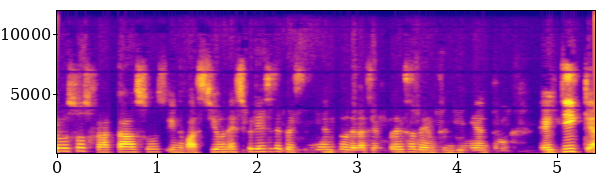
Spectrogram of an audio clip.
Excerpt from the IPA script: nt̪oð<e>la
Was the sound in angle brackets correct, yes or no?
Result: yes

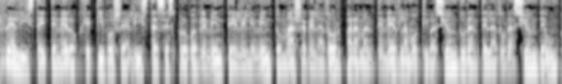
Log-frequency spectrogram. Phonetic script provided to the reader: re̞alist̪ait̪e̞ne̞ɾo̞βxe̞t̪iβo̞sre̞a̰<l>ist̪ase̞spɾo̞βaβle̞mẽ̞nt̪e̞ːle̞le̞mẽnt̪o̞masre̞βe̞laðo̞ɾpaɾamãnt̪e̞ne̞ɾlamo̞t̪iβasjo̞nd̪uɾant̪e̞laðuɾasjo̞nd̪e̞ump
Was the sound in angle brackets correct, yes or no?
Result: yes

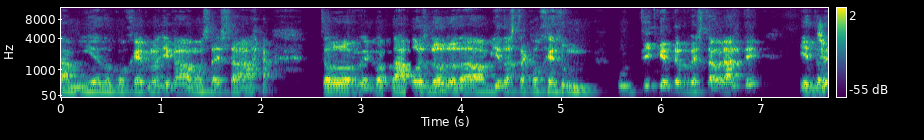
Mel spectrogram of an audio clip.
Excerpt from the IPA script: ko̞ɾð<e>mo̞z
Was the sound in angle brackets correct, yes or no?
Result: no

